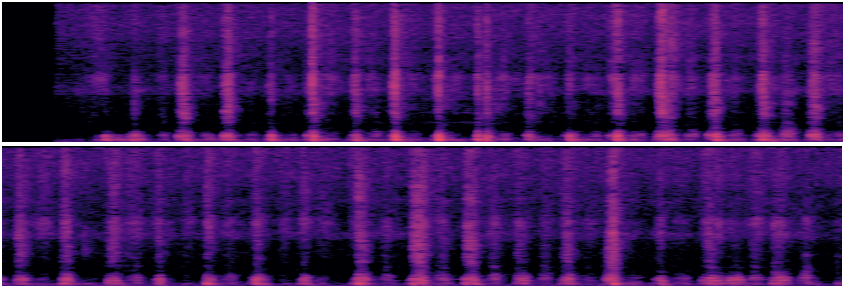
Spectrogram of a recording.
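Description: A coin scratches the latex coating off the left column of a fresh paper scratch card lying on a wooden table. About thirty quick, dry rasping strokes follow one another in a steady rhythm, each with a soft low-mid body and a faint bright edge. The scrapes stay quiet and stop almost instantly.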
